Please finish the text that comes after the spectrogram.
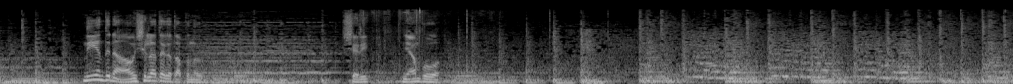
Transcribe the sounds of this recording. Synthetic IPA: niːe̞nd̪inɨaːʋɐɕjɐlːaːt̪ːeɣɐt̪ɐpːɨnːuðɨ | ɕɐɾi | ɲaːnpo̞ːʋaː

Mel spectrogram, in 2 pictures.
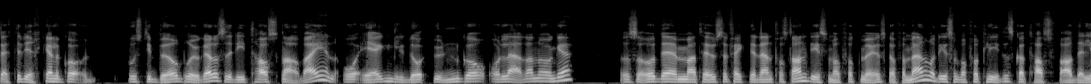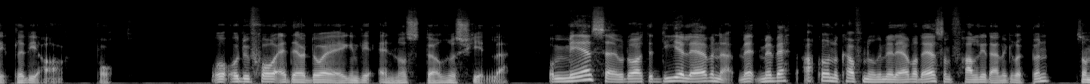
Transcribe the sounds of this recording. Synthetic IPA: d̪ɛt̪ːəʋɪɾkəɡɔ̰ | kʊsd̪ɪbøɾbɾʉːkɑd̪ɛsɔd̪ɪt̪ʰɑːɾsnɑ̰ʁʋæɪənɔʔeːɡənt̪lɪd̪ɔʉnːɡoːɾɔlæːɾənoːɡə | sɔɔd̪ɛmɑt̪ʰeːʉsɛfɛk̚t̪ɪd̪ɛnfɔɾst̪ɑnːd̪ɪsɔmhɑɾfɔt̪ːmœʏəskɑfɔːmæɾɔd̪ɪsɔmhɑɾfɔt̪ːliːd̪əskɑt̪ʰɑːsfɾɑd̪ɛlɪt̪ləd̪ɪhɑ̰ɾ | fɔ̰t̪ː | ʔɔʔɔd̪ʉfɔɾɛd̪ɛd̪ɔæjɛɪɡənt̪lɪʔɛnːɔst̪œɾəʂɪ̰lːə̰ | ɔmɛseːɾjʊd̪ɔɑt̪d̪ɪɛleːʋənə̰mɛmɛʋet̪ɑ̰kːʊɾɑt̪nuːkʰɑːfɔɾnuːɡənɛleːʋəɾd̪ɛæsɔmfɑlːɪd̪ɛnːəɡɾʉpːən | sɔm

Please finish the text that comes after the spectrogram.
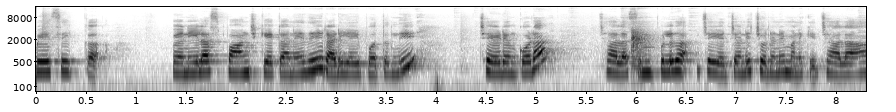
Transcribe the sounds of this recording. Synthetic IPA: beːsik | ʋeniːlɐspaːɲd͡ʒkeːkɐne̞ːd̪iɾɐɽiɐjpo̞ːt̪und̪it͡ʃɛːjɐɽɐmkuːɽaː | t͡ʃaːlaːsimpuluɡaːt͡ʃɛːjɐʋɐt͡ʃːɐɳɖit͡ʃuːɽɐɳɖimɐnɐkit͡ʃaːlaː

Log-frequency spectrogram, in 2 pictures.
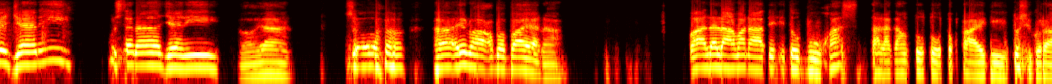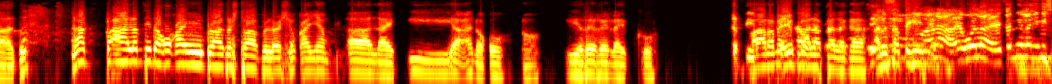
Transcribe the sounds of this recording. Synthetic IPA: d͡ʒɛni | mʊst̪ɐnɐd͡ʒɛni | ʔojan | so̞ | ʔaɐjonmɐŋakɐbɐbaːjɐna | mɐʔːlalaːmɐnaːt̪ɪnɪt̪o̞buːkɐst̪ɐlɐɡaŋt̪uːt̪uːt̪ok̚t̪aːjod̪iːt̪o̞sɪɡʊɾʔaːd̪o̞ | nɐɡ̚pɐʔaːlɐmd̪ɪnɐko̞kɐjbɾad̪ɛɹst̪ɾavɛlɐɹsjʊŋkɐɲaŋʔalajp̚ʔiaʔɐnoko̞no̞ | ʔiɾɛɾɛlajb̚kʰo̰ | paːɾɐmɐʔɪkaːlɐp̚t̪ɐlɐɡaʔɐlosɐt̪ɪŋɪlaɛwɐlaʔɛkɐnilɐŋi

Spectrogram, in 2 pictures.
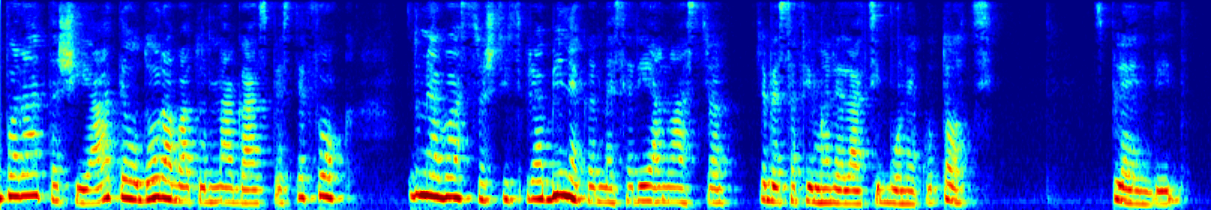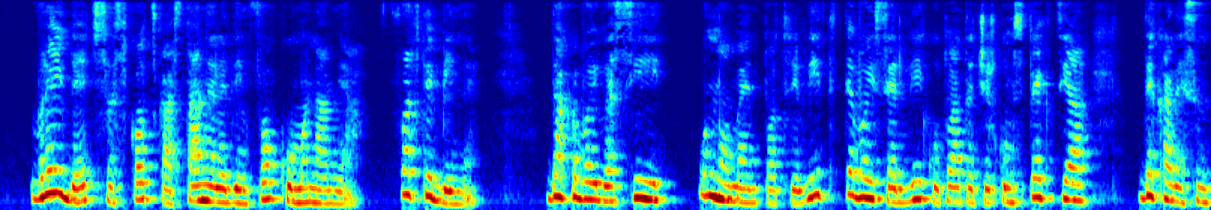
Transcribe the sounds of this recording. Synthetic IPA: kɨumpəɾat̪əʃijat̪e̞od̪o̞ɾavat̪urnaɡaz̥pe̞st̪e̞fo̞k | d̪umneavoast̪ɾəʃt̪it̪sʲpɾeabine̞kəɨnme̞se̞ɾianoast̪ɾət̪ɾe̞bujesəfimɨnre̞lat̪sijbune̞kut̪o̞t̪sʲ | sple̞nd̪id̪ | vɾe̞jd̪e̞t͡ʃʲsəsko̞t̪sʲkast̪ane̞le̞d̪info̞kːumɨnamja | foart̪e̞bine̞ | d̪akəvo̞jɡəsi | unmo̞me̞nt̪̚po̞t̪ɾivit̪ːe̞vo̞jse̞rvikut̪oat̪ət͡ʃirkumspe̞k̚t̪sija | d̪e̞kaɾe̞sɨnt̪

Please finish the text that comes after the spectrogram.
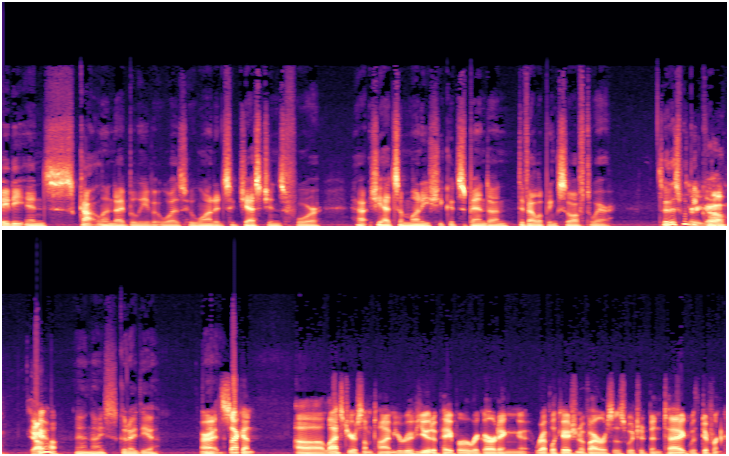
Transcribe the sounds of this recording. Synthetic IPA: eɪɾiʔɪ̃nskɑ̰ʔlə̃ndaɪbəlivɨ̰ʔ̚wʌ̰z̥huwɑ̃ñɨd̥sɨɡ̚d͡ʒɛst͡ʃɨ̃nz̥fə̰˞ | haʃiɨd̥sʌ̃mːʌñiʃikʰɨd̥spɛ̃ndn̩d̥ɨvɛlˠəpɪ̃ŋsɔft̚wɛ̰ɹ | soʊðɪswəd̚bikʰulˠ | æ | jænaɪsɡ̥ʊɾaɪdiɨ | ɹɹa̰ɪtsɛkɨ̃nd̥̚ | ʌlæst̚jɪɹsʌ̃mtʰãɪ̃mjɨɹivjʉɾɨpʰeɪpə˞ɹɨɡɑɹɾɪ̃ŋɹɛpləkʰeɪʃɨ̃nʌvaɪɹɨsɨzwɨt͡ʃhɨd̚bɨ̃ntʰæɡ̚d̚wɨðdɪfɹɨ̃nkʰ

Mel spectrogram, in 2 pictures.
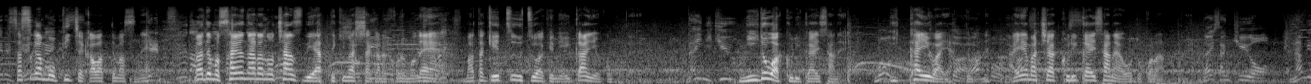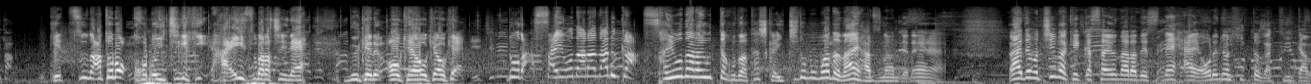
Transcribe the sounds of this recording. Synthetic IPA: sasɨɡamo̞ːpʲit̪̚t͡ɕːakaβat̪ːe̞masɨne̞ | maːd̪e̞mo̞sajo̞naɾano̞t͡ɕãɰ̃sɨd̪e̞jat̪ːe̞kʲimaɕi̥t̪akaɾako̞ɾe̞mo̞ne̞mat̪aɡe̞t͡sɨɯ̟t͡sɨβake̞ɲ̟iaikãɰ̃joko̞kod̪e̞̰ | ɲ̟id̪o̞βakɯ̟ɾʲikaisa̰na̰iikːaiβa̰ja̰t̪ːe̞mo̞nea̰jamat͡ɕiβakɯ̟ɾʲikaisanaio̞t̪o̞ko̞̰na̰no̰d̪e | ɡ̥e̞t͡sɨno̞at̪o̞no̞kʰo̞no̞it͡ɕiɡe̞kʲihaisɨbaɾaɕiːnenɯ̟ke̞ɾɯ̟ʔoːkeoːkeoke̞d̪o̞ːd̪asajo̞naɾanaɾɯ̟kasajo̞naɾaɯ̟t̪ːako̞t̪oat̪aɕi̥kait͡ɕid̪o̞mo̞mad̪anaihazɨnãnd̪e̞ne̞ | ad̪e̞mot͡ɕiːmɯ̟ake̞kːasajo̞naɾad̪e̞sɨne̞haio̞ɾe̞no̞çit̪ːo̞ɡakʲiːt̪a

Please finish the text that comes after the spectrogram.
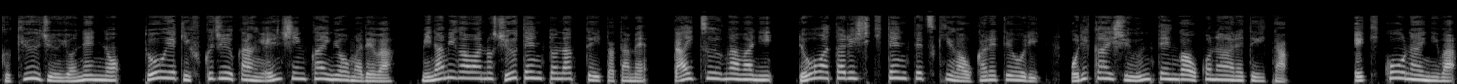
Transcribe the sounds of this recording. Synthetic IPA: kɯ̟kʲɨːʑɨːjo̞nẽ̞nːo̞ | t̪o̞ːe̞kʲiɸɯ̥kɯ̟ʑɨːkãɰẽ̞ɰ̃ɕĩŋkaiɡʲo̞ːmad̪e̞βa | mʲinamʲiɡaβano̞ɕɨːt̪ẽ̞nt̪o̞nat̪ːe̞it̪at̪ame̞ | d̪̥ait͡sɨːɡaβaɲ̟i | ɾʲo̞ːβat̪aɾʲiɕi̥kʲi̥t̪ẽ̞nt̪e̞t͡sɨ̥kʲiɡao̞kaɾe̞t̪e̞o̞ɾʲi | o̞ɾʲikaiɕiɯ̟̃nt̪ẽ̞ŋɡao̞ko̞naβaɾe̞t̪e̞it̪a̰ | e̞kʲi̥ko̞ːnaiɲ̟iβa

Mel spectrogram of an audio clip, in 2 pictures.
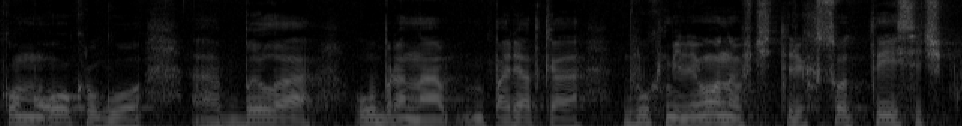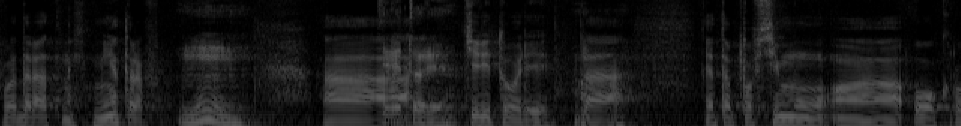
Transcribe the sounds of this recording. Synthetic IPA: ko̞mʊo̞kɾʊɡʊ | bɨlˠə | ubɾənəpɐɾʲat̪kə | d̪vuxmʲɪlʲɪo̞nəft͡ɕɪ̥t̪ɪɾʲoxso̞t̪ːɨsʲɪt͡ɕkvɐd̪ɾat̪nɨxmʲe̞t̪ɾəf̩ | ɪɪɾʲɪtʲɪɾʲɪt̪o̞ɾʲɪɪd̪a | ɛt̪əpəfsʲɪmu | okɾʊ

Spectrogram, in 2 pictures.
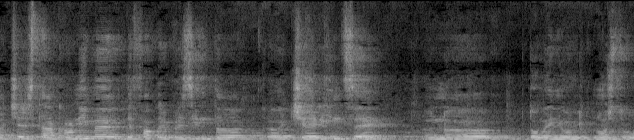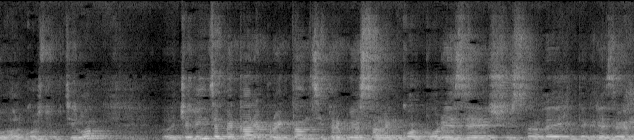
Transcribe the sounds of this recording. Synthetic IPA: at͡ʃe̞st̪eakɾo̞nime̞d̪e̞fap̚t̪re̞pɾe̞zint̪ə | t͡ʃe̞ɾint̪se̞ | ɨn | d̪o̞me̞njulno̞st̪ɾualko̞nst̪ɾuk̚t̪siːlo̞r | t͡ʃe̞ɾint̪se̞pe̞kaɾe̞pɾo̞je̞k̚t̪ant̪sit̪ɾe̞buje̞səle̞ɨŋko̞rpo̞ɾe̞ze̞ʃisəle̞int̪e̞ɡɾe̞ze̞ɨn

